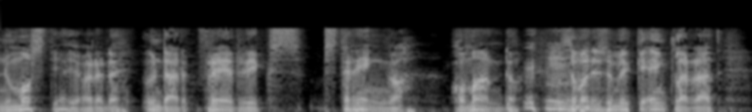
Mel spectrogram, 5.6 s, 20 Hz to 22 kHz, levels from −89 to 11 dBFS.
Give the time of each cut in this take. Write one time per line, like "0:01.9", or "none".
0:02.3

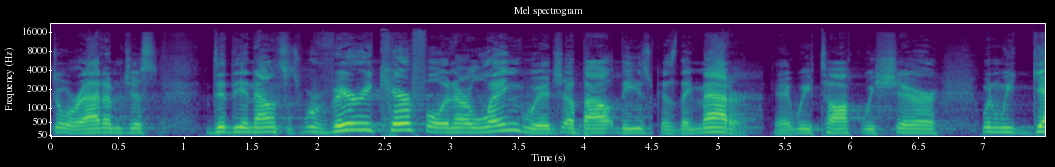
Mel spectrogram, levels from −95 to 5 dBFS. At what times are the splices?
0:04.5
0:05.3

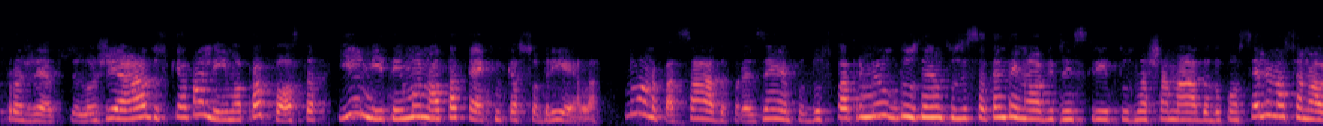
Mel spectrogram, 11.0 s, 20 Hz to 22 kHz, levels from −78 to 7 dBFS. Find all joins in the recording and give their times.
0:01.4
0:02.7
0:05.1
0:08.8

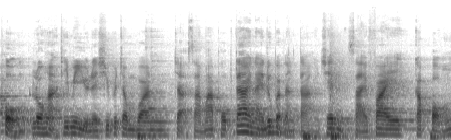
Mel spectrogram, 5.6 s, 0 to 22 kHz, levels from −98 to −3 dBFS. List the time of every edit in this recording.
none

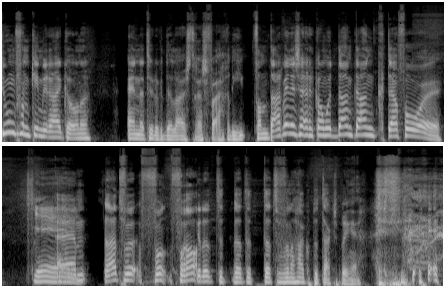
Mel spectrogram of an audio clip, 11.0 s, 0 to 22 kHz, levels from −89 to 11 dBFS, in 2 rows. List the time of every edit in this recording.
0:03.5
0:04.4
0:08.0
0:08.4

